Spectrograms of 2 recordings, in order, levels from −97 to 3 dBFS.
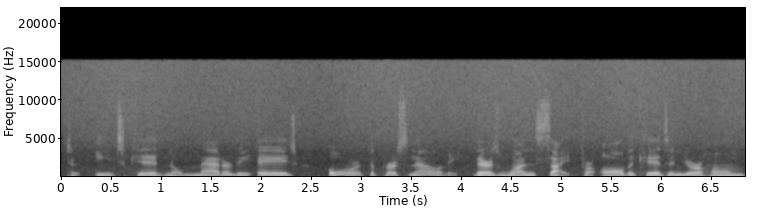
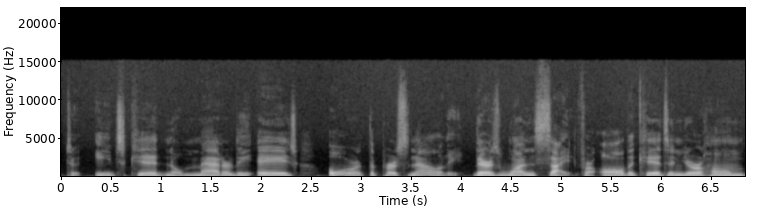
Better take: second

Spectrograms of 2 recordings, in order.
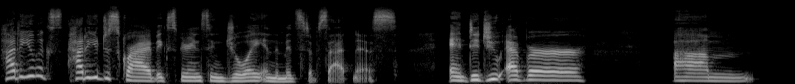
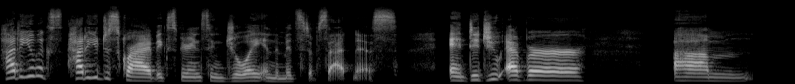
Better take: first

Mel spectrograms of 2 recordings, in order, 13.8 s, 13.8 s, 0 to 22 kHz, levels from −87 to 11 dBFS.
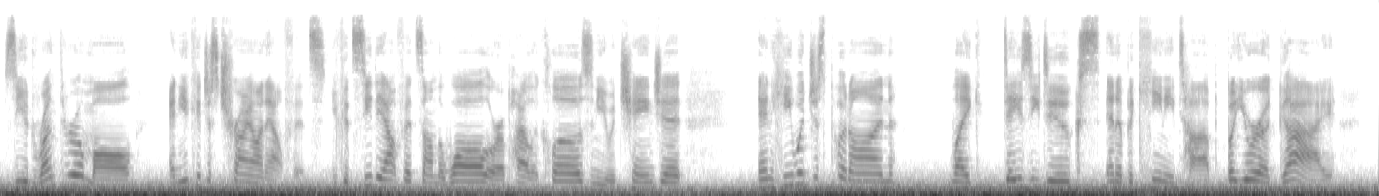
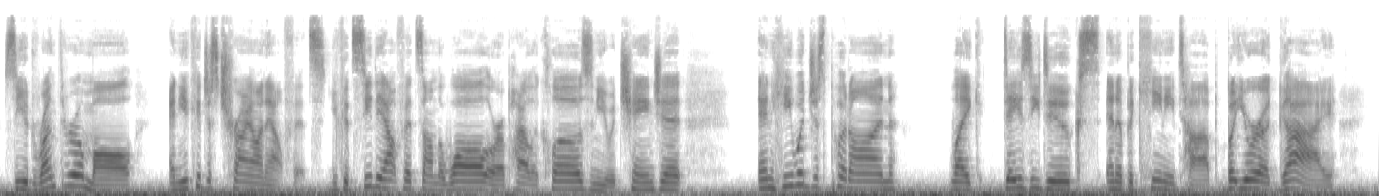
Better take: second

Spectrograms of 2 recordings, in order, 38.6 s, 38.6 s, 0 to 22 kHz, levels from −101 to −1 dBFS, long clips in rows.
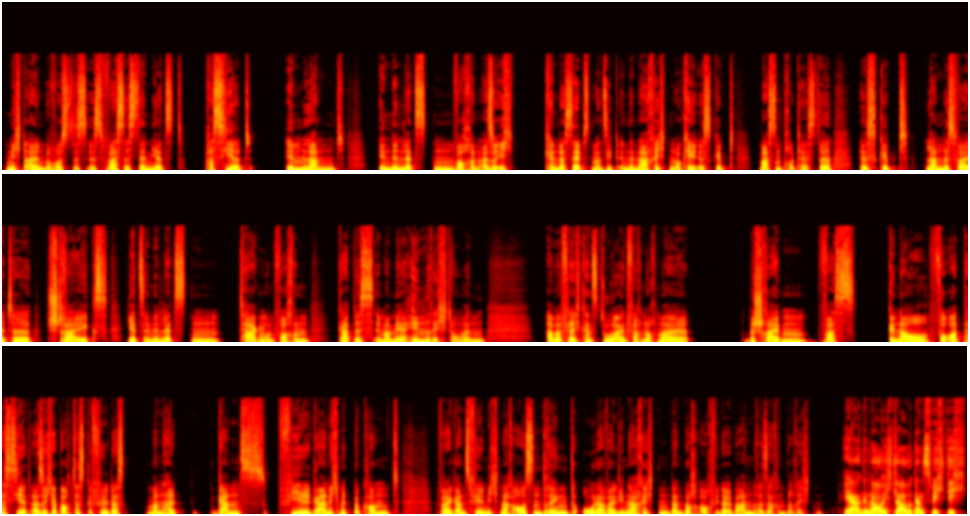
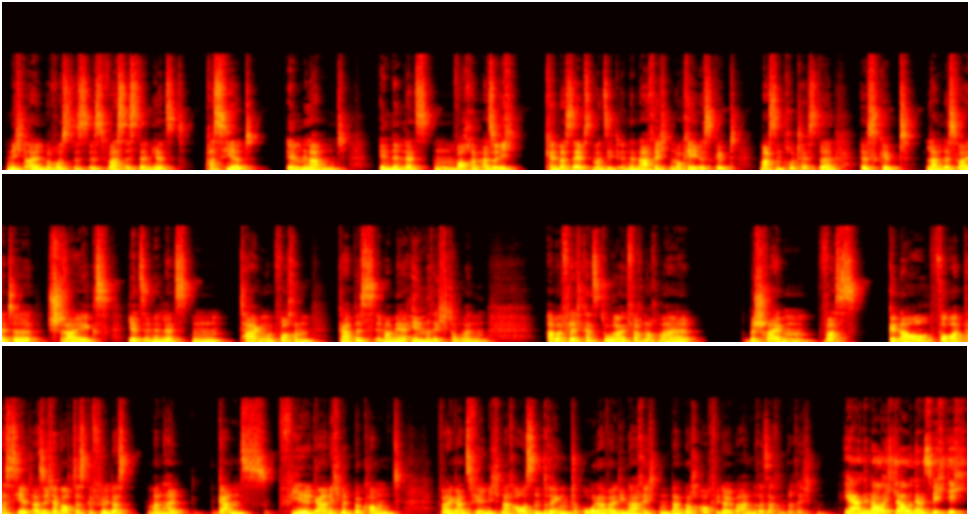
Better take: first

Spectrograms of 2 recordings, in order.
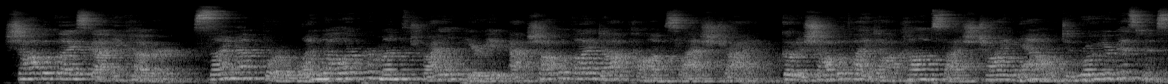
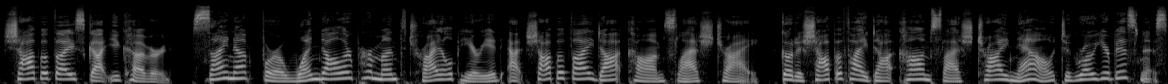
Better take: second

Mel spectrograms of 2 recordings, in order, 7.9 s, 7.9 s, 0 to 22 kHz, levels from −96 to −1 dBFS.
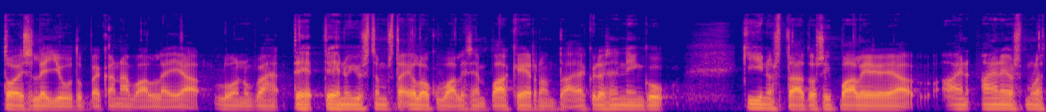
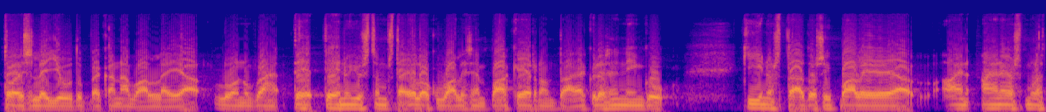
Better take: first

